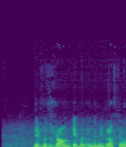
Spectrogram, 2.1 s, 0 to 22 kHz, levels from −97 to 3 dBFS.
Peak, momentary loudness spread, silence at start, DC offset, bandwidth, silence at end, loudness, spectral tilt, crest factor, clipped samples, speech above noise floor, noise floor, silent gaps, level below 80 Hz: -4 dBFS; 7 LU; 0.55 s; under 0.1%; 4.6 kHz; 0 s; -21 LUFS; -9.5 dB/octave; 18 dB; under 0.1%; 30 dB; -50 dBFS; none; -52 dBFS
